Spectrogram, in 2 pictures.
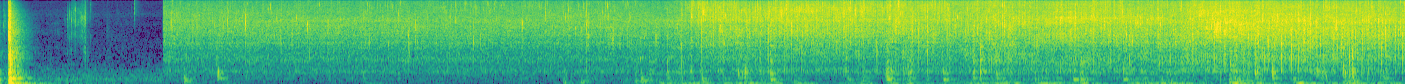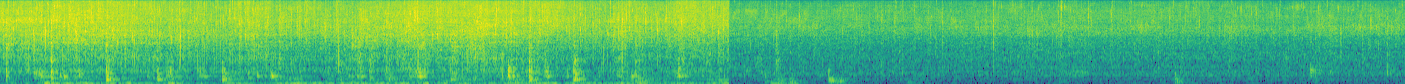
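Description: A single sharp crack as a knife blade is pressed down to crush a garlic clove, then hot oil sizzling as halved new potatoes and sliced carrots fry and are stirred in a stainless steel sauté pan. The sizzling grows louder about seven seconds in and drops back sharply about seven seconds before the end.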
